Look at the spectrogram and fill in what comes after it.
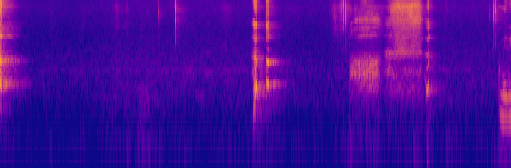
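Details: Young Indian girl with hiccups that have lasted a long time, recorded while cooking with black pepper powder: several short, abrupt throaty catches with quiet gaps and a brief breathy burst.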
